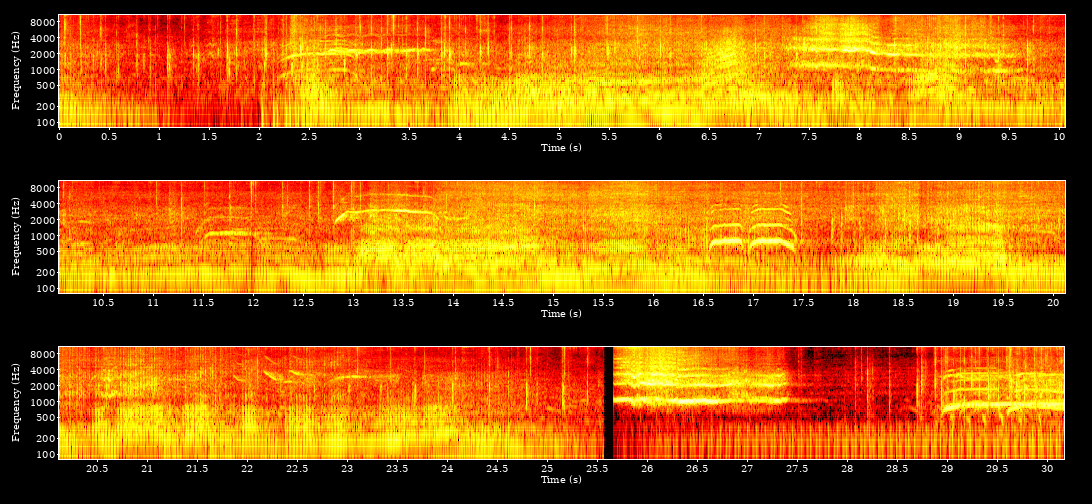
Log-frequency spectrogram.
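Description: Stunt motorcycle's engine revving up and down again and again in long swells as it is ridden through wheelies and spins, with tyre squeal. The engine sound cuts off abruptly near the end.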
